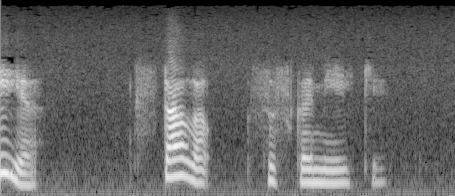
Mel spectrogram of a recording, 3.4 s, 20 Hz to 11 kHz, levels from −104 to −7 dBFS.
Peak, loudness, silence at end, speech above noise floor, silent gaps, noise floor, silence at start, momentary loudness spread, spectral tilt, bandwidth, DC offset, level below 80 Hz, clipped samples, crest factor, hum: -2 dBFS; -20 LUFS; 0.55 s; 30 dB; none; -50 dBFS; 0 s; 24 LU; -5.5 dB/octave; 10 kHz; under 0.1%; -58 dBFS; under 0.1%; 20 dB; none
